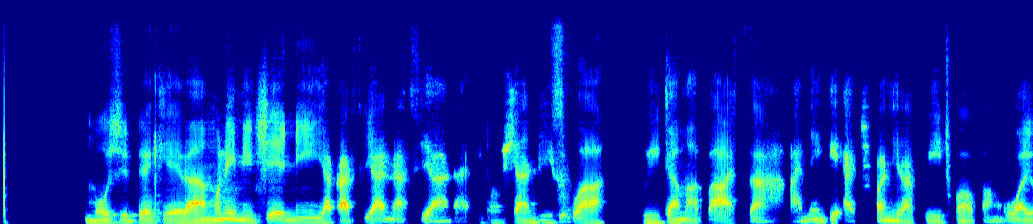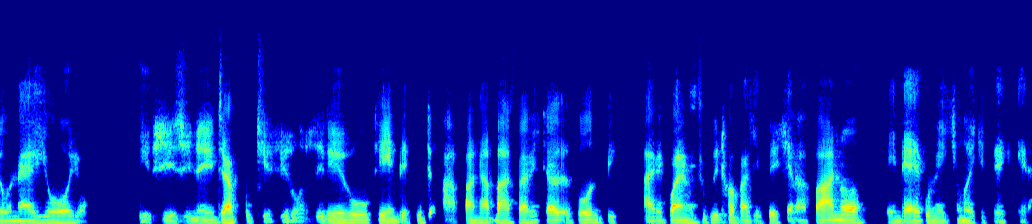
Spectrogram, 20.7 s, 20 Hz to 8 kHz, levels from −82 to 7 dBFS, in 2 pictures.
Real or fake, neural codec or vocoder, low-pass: fake; codec, 16 kHz, 2 kbps, X-Codec, HuBERT features, trained on general audio; 7.2 kHz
